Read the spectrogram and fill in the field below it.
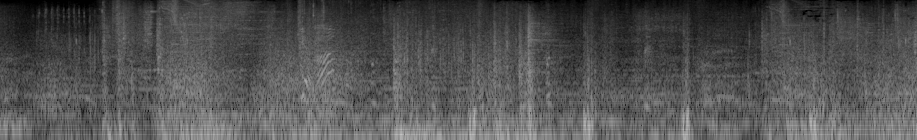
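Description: Fiery explosions burst and crackle.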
